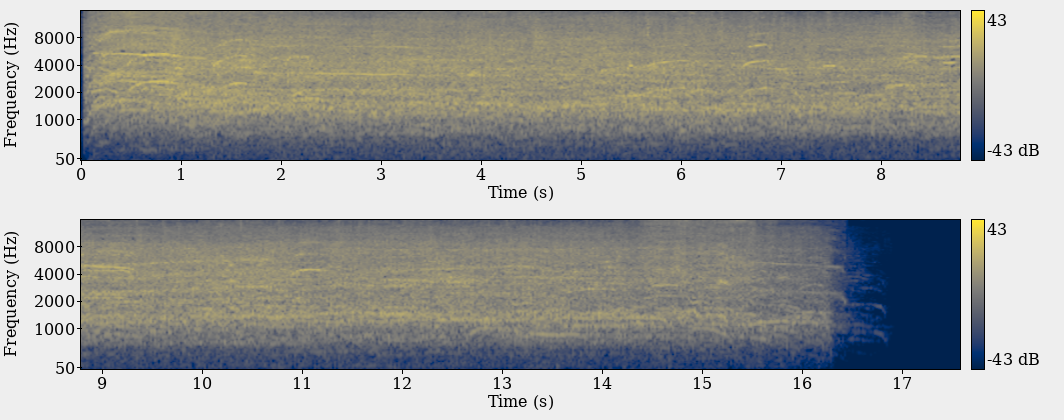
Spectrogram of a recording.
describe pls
Crowd Screaming
The scream used in Competition Karma.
